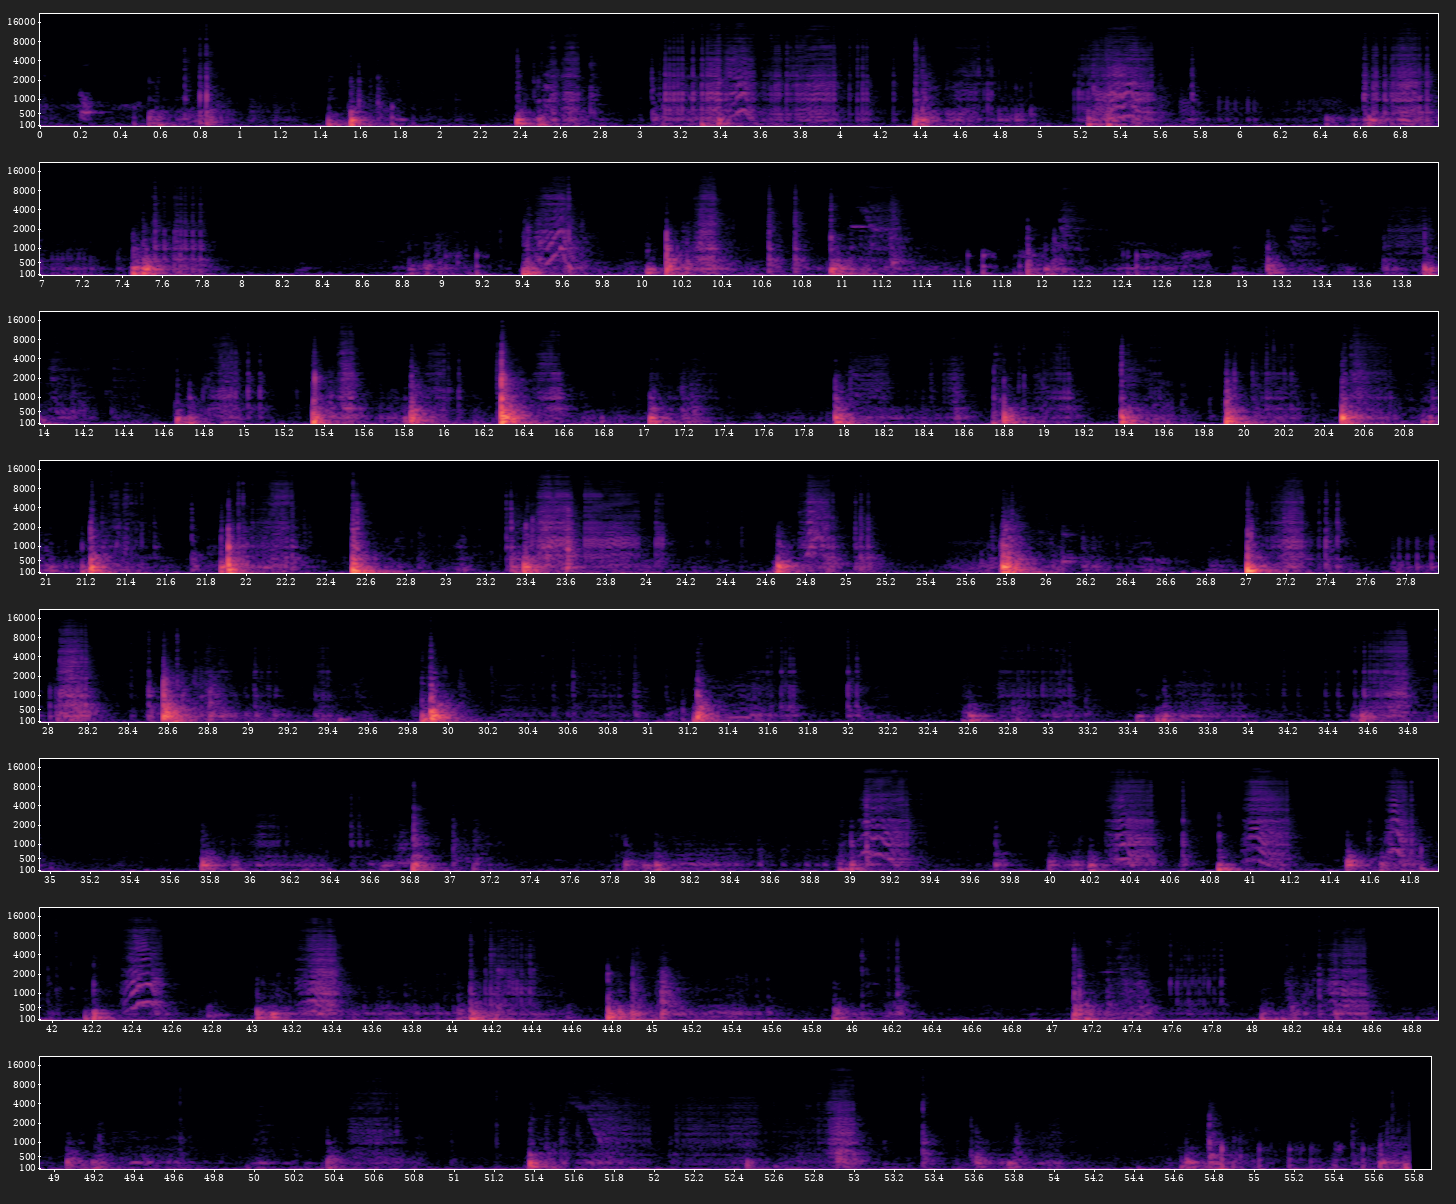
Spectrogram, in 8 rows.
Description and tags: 18 Footsteps on wood; present; near; second floor
Footsteps on wood; present; near; second floor
squeaky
